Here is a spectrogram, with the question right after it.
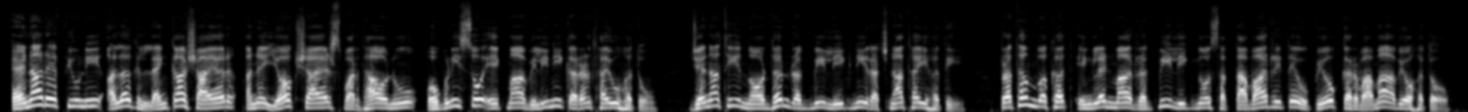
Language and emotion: Gujarati, neutral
